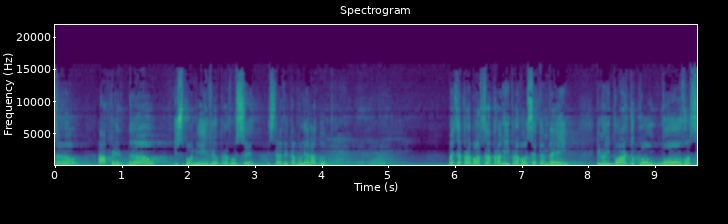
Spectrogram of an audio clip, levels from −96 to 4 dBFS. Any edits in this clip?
no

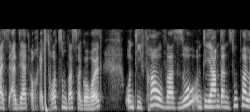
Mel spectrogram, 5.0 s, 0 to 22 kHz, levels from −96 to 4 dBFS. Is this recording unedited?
yes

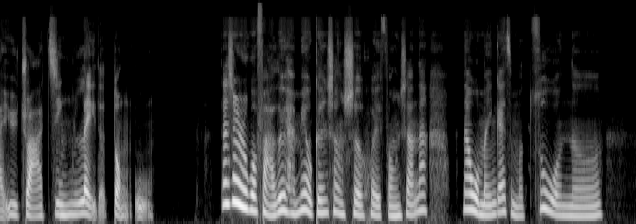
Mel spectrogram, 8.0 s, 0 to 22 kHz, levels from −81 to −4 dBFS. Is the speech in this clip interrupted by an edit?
no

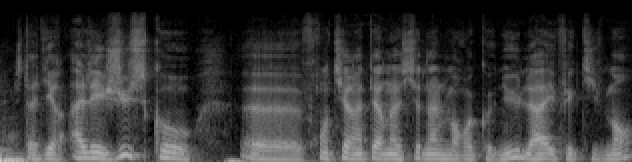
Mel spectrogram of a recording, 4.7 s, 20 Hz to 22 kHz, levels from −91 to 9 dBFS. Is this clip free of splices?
yes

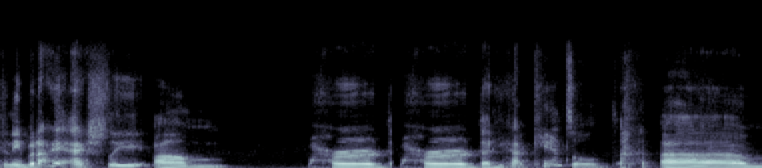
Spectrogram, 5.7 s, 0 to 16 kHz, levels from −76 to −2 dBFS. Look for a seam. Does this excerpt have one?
yes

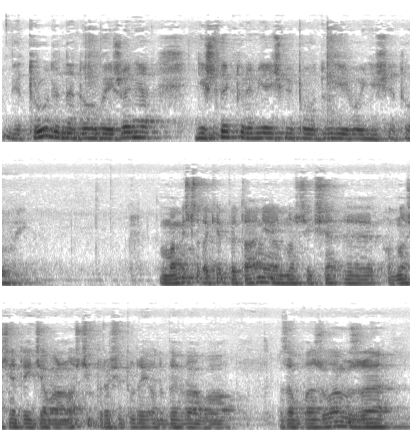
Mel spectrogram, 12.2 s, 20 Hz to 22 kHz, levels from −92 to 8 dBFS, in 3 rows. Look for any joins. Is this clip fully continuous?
yes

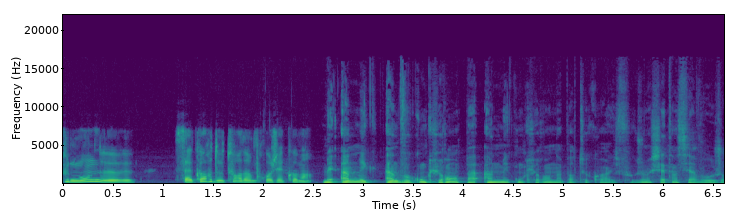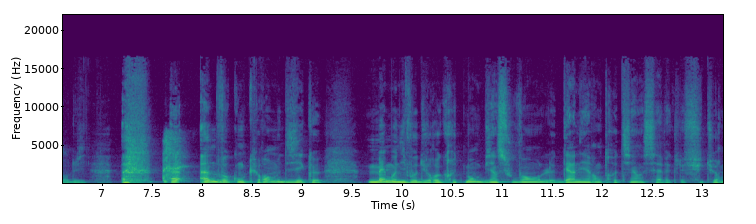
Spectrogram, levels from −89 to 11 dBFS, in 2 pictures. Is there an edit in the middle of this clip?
no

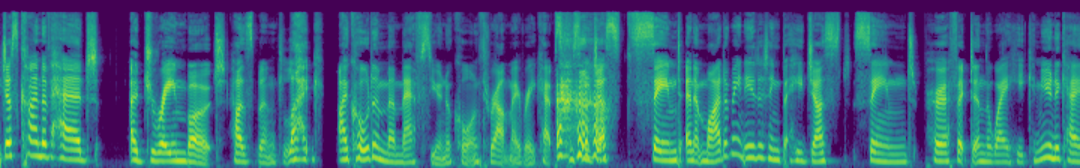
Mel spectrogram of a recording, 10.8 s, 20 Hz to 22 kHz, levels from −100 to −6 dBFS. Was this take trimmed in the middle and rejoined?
no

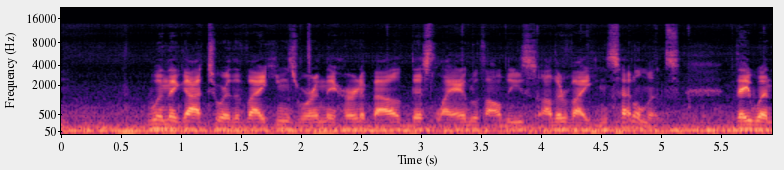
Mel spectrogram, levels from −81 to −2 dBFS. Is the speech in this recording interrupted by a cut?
no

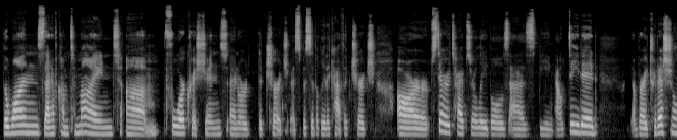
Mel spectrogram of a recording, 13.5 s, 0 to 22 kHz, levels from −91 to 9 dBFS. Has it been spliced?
no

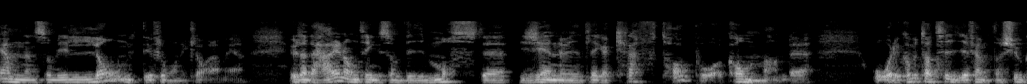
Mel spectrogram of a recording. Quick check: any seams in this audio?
yes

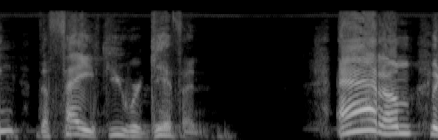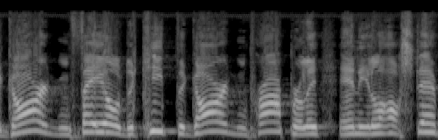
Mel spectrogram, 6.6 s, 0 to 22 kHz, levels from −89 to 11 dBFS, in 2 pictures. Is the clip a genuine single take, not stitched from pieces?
no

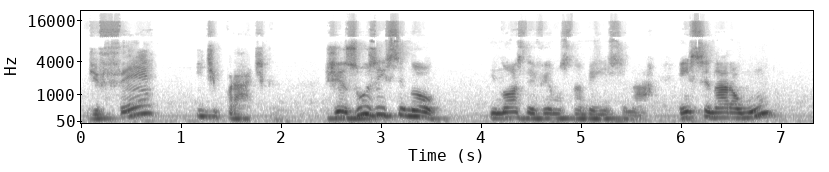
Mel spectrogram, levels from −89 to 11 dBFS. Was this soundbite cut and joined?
no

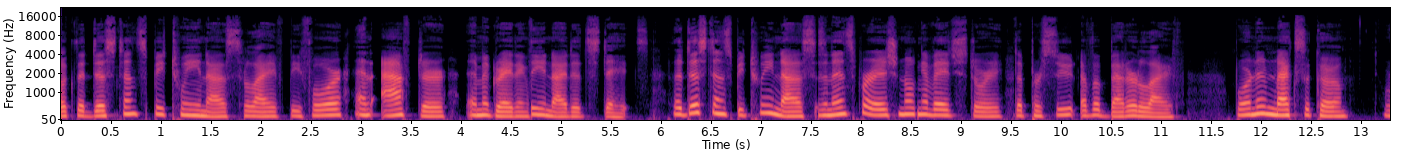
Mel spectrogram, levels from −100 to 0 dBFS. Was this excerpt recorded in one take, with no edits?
no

